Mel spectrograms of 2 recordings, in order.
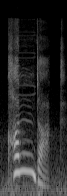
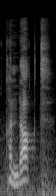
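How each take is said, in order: First: The stress is on the first syllable. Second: The stress is on the second syllable.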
